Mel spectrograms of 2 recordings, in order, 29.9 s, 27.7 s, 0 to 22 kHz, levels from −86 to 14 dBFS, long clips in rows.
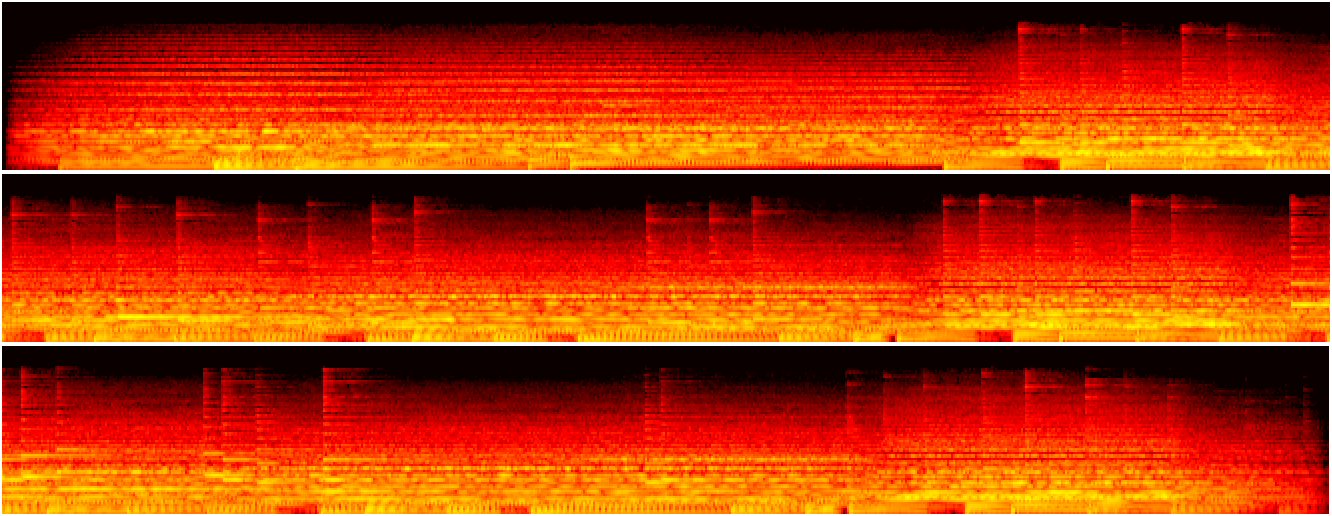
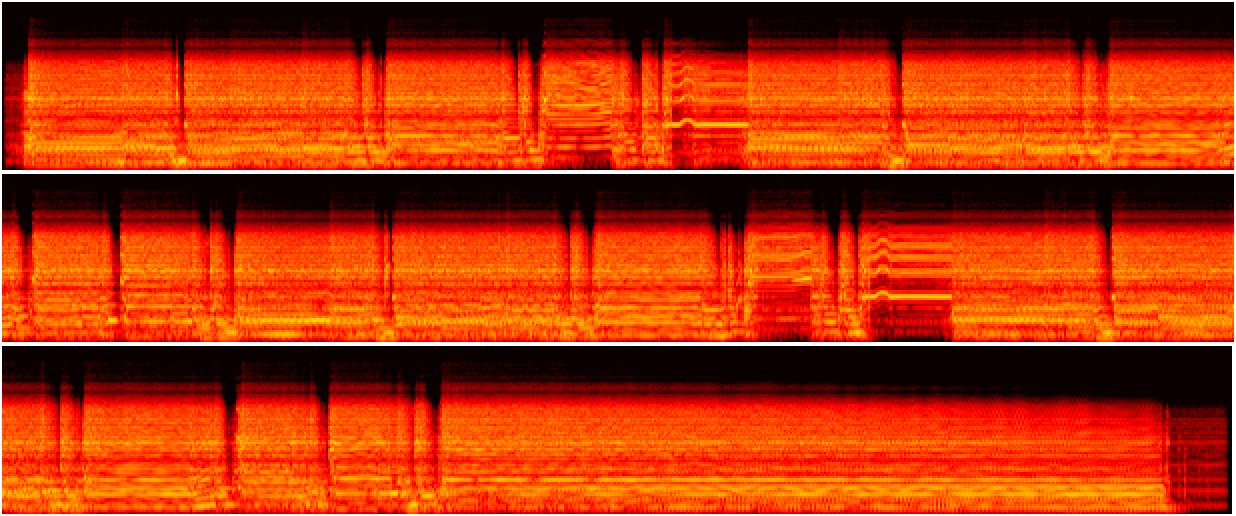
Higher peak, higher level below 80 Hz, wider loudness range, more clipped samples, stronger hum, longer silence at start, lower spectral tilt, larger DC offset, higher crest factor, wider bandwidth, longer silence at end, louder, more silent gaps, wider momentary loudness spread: about the same, -4 dBFS vs -4 dBFS; first, -30 dBFS vs -52 dBFS; about the same, 2 LU vs 1 LU; neither; neither; about the same, 0.1 s vs 0.1 s; first, -6.5 dB/octave vs -2.5 dB/octave; neither; about the same, 14 dB vs 18 dB; about the same, 13.5 kHz vs 14.5 kHz; second, 0.15 s vs 0.4 s; about the same, -19 LUFS vs -20 LUFS; neither; about the same, 5 LU vs 3 LU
